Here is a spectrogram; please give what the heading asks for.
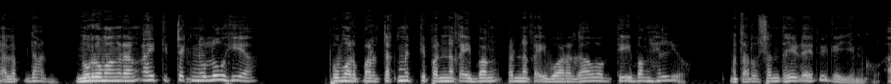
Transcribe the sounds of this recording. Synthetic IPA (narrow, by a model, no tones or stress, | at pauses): a̰lap̚d̪anːuɾumaŋɾaŋajt̪it̪ɛk̚noloɦia | pumarpart̪ak̚mɛt̪ːipanːakaibaŋpanːakaibwaɾaɡawaɡ̚t̪iːbaŋɦɛljo̰ | mat̪aɾusant̪ajudait̪oiɡa̰jɪ̰mko̰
